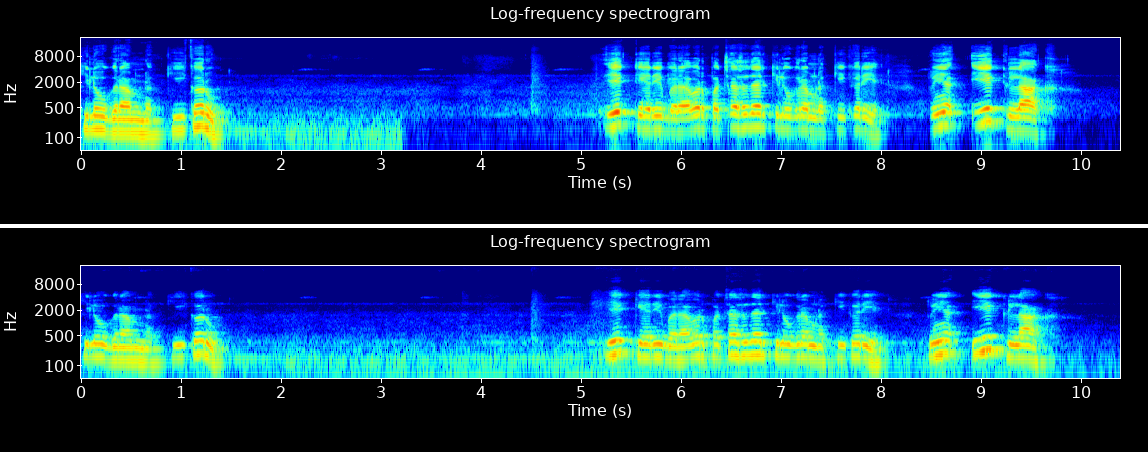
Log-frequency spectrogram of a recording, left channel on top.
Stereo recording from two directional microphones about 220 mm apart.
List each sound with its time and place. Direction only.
0.0 s speech: 45° left (ahead or behind)
5.2 s a man's voice: 40° left (ahead or behind)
